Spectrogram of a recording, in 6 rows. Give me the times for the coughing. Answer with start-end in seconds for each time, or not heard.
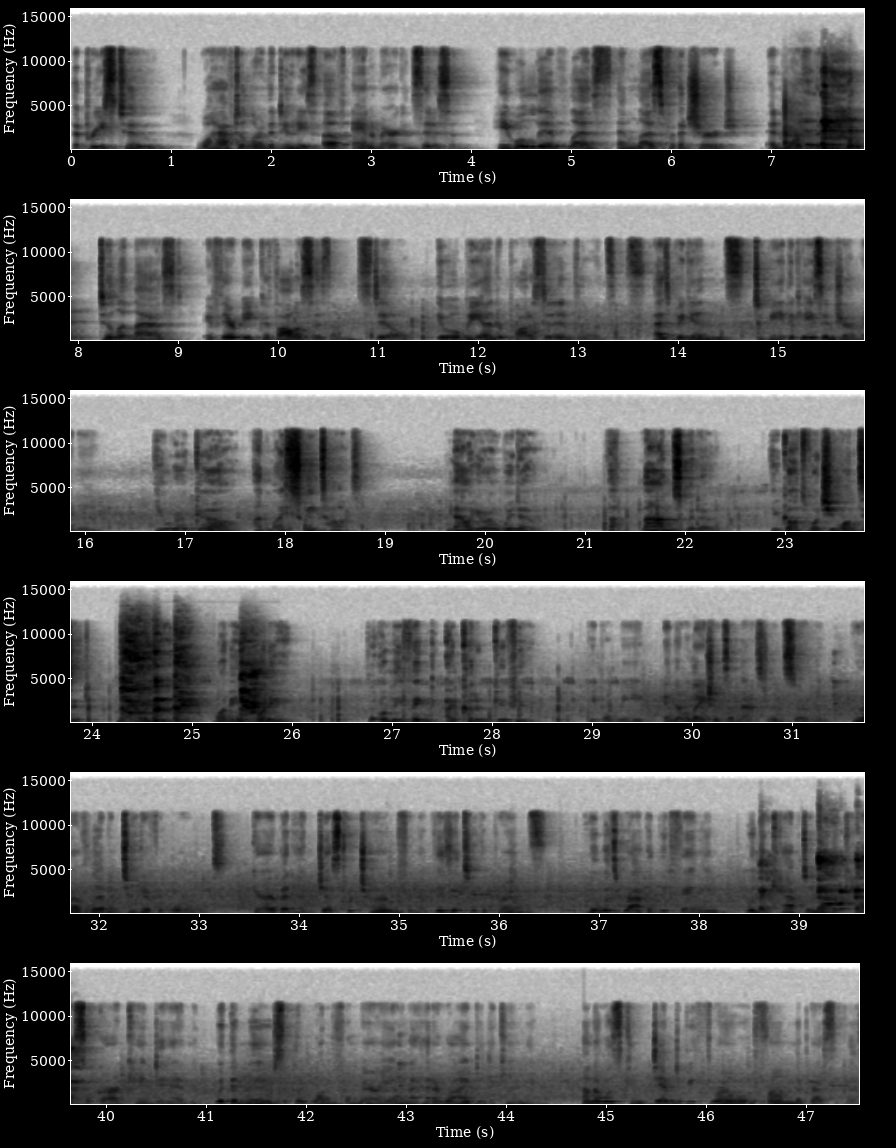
7.1-7.8, 24.2-25.8, 38.6-39.8.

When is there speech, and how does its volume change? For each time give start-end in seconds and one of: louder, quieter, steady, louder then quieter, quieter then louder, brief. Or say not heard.
0.0-47.5 steady.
